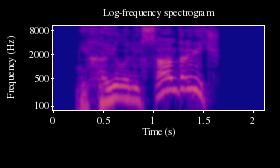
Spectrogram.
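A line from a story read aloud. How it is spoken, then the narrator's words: Exclaiming accountant. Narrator (Russian): воскликнул прозревший бухгалтер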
